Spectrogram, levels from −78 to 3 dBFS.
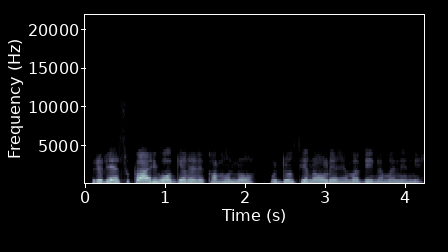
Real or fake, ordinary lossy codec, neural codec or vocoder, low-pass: fake; none; codec, 32 kHz, 1.9 kbps, SNAC; 14.4 kHz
